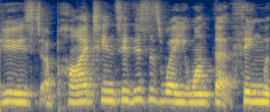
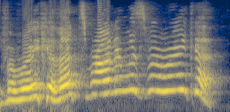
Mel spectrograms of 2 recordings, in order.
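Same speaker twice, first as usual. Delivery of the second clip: much higher, triumphant recall; excited; 11 semitones higher than usual. Real, not acted. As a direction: shout the name as it comes back. Remembering the name.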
